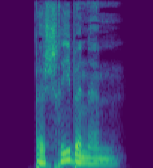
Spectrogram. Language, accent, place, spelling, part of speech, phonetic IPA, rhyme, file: German, Germany, Berlin, beschriebenem, adjective, [bəˈʃʁiːbənəm], -iːbənəm, De-beschriebenem.ogg
- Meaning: strong dative masculine/neuter singular of beschrieben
